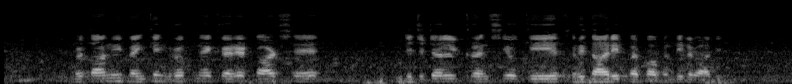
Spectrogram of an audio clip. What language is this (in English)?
Urdu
